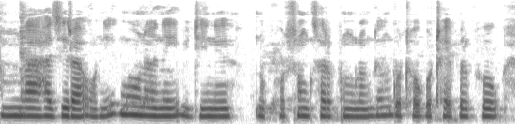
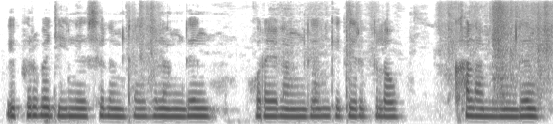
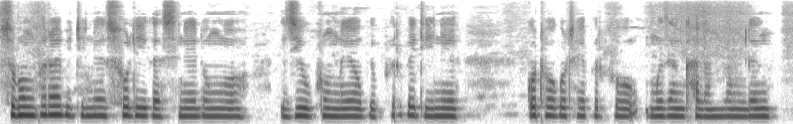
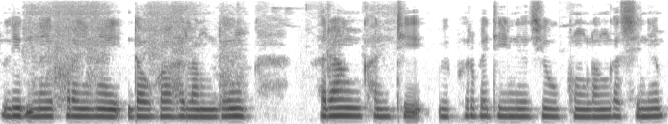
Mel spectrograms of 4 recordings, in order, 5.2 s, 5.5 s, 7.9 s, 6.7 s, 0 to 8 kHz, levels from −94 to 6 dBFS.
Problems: constant background noise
